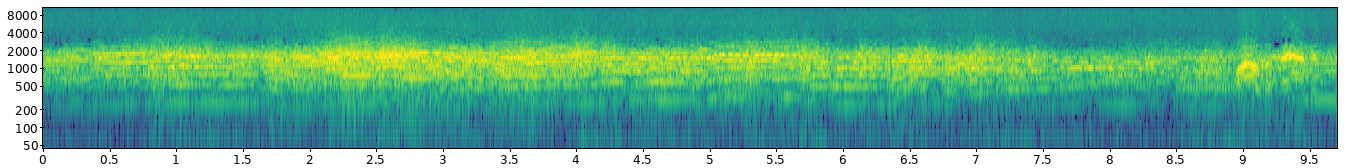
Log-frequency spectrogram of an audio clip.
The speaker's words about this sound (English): There's the Wolverine band. Let's pick them up for a minute.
